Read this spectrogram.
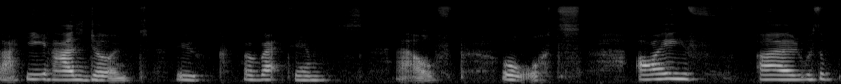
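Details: Stammer in an adult man, which he says becomes more apparent when he doesn't practise his techniques and slips into old habits.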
